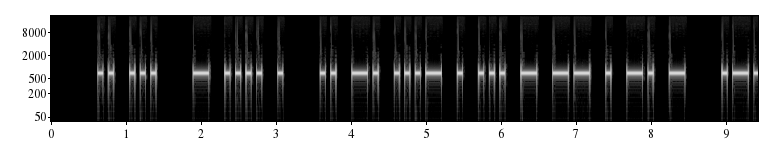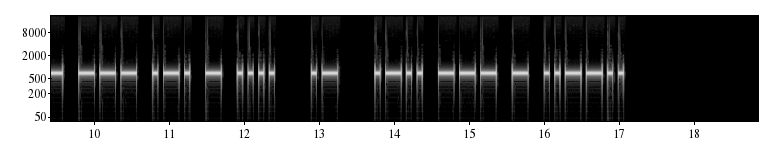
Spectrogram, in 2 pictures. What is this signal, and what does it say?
Morse code, heard as a keyed tone, about 17 wpm, 700 Hz. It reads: IS THE INVESTMENT WORTH A LOT?
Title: Sentences from Top 1000 Words - Review Part 4 - 17wpm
